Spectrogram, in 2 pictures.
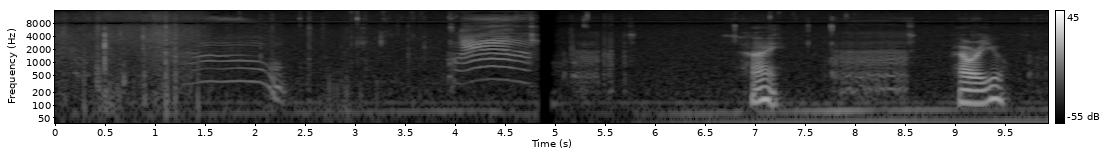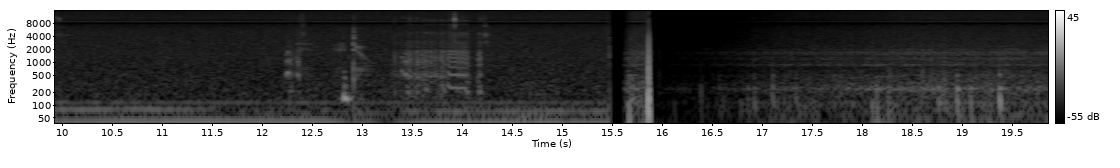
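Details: Akari, a pet cat, during her first two months with a new family, gives two drawn-out, rising-then-falling meows in the opening seconds, followed by quieter household sounds and brief sharp noises.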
